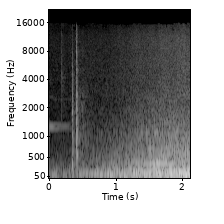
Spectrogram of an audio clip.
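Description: A low rumbling swell that grows steadily louder, a dramatic build-up effect on a film soundtrack. A single sharp click comes about a third of a second in.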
